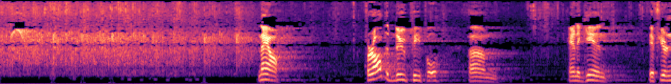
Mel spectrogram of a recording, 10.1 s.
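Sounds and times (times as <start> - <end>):
audience applause: 0.0 - 3.9
speech: 3.9 - 4.3, 5.5 - 7.6, 8.5 - 10.0.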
